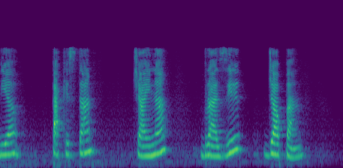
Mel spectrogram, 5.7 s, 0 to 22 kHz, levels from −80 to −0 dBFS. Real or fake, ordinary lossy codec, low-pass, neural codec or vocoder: fake; none; none; codec, 16 kHz, 0.4 kbps, LongCat-Audio-Codec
